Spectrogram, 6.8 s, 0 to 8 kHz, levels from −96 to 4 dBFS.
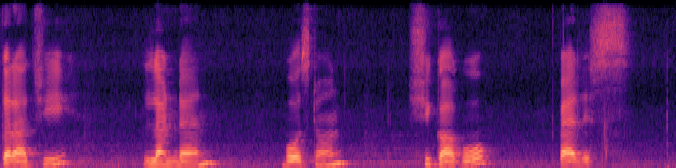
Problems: constant background noise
